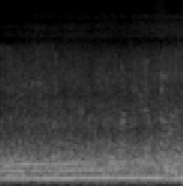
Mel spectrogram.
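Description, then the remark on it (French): A steady motor drone with a strong low hum and layered tonal bands from a jet ski engine idling or cruising on the water, holding constant loudness throughout with no talk. “Puis j'ai vu que ça, jouait jet ski là.”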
